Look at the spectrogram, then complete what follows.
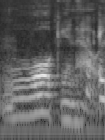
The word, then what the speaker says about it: Wolkenhauer: would say, and then how do you spell it, the last name? WOLKENHAUER.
